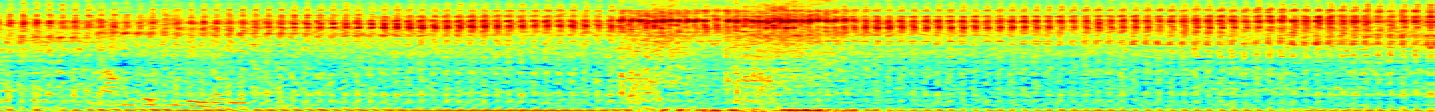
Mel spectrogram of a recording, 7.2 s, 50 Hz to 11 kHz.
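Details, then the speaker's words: Yamaha MT15 returned to dealer after poor garage engine work, idling before teardown; uneven tapping about four per second over rough idle; engine sounds bad, cause not yet pinned down. "আপোনালোকে চাউণ্ডটো শুনা হ'ব। চাউণ্ডটো বহুতে বেয়া হৈ গৈছে।"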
